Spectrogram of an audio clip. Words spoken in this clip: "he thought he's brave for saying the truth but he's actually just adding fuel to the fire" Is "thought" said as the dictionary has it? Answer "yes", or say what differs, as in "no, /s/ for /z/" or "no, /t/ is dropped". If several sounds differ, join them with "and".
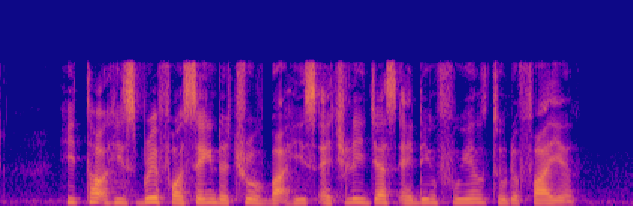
no, /t/ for /θ/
